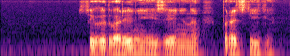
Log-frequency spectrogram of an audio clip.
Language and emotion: Russian, neutral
